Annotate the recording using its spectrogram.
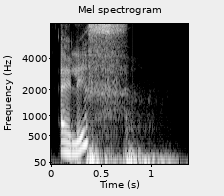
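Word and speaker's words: ألف: The first letter is al if and this is the name of the letter and it sound it sounds like a long a like a long a like the a in apple.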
